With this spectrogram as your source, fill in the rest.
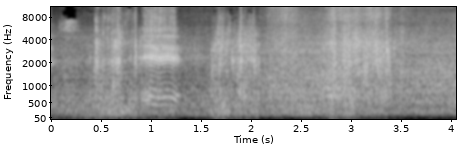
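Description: Water splashes as a shark breaks the surface.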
